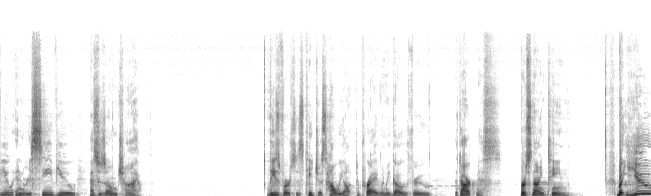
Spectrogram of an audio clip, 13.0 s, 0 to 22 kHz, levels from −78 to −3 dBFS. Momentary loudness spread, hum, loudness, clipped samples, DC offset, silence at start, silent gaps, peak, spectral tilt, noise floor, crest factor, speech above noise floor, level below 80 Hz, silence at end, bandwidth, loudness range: 16 LU; none; -24 LUFS; under 0.1%; under 0.1%; 0 s; none; -6 dBFS; -4.5 dB/octave; -66 dBFS; 20 dB; 42 dB; -62 dBFS; 0 s; 19 kHz; 9 LU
